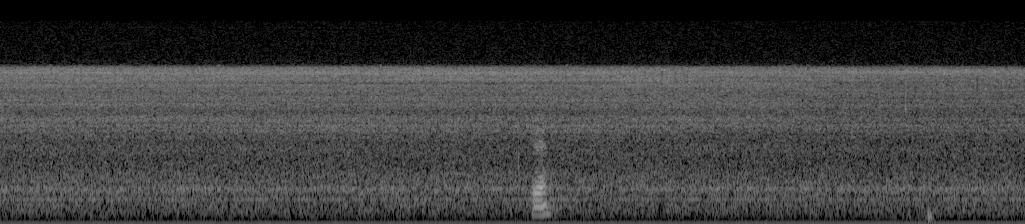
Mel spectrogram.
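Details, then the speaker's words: New refrigerator not cooling, filter clogged by ceramic balls blocking the capillary inlet; capillary tested after cutting. Faint, even hiss of gas streaming steadily through the line with no sputter or choking: capillary tube flowing clear. "Oke Anda lihat bunyinya saya akan tes sekali lagi tuh berarti kapiler lancar"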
